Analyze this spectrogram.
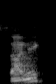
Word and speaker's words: Czanik: His name is Czanik. Is that the correct pronunciation? Yes, that's correct.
